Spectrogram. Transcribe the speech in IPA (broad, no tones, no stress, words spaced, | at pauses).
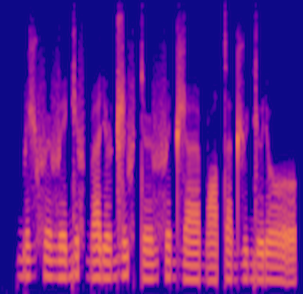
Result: beʒføve ɡʲefbæɾʲø ɖ͡ʐiftøv fedʒæ bɑ tædʒyɡʲɯ ɾʲo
